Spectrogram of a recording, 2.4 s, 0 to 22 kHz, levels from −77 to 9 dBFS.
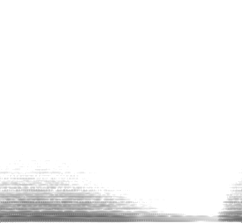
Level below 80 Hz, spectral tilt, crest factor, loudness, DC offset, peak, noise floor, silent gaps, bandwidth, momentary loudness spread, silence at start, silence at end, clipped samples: under -90 dBFS; -6 dB/octave; 14 dB; -29 LUFS; under 0.1%; -16 dBFS; -53 dBFS; none; 6.6 kHz; 20 LU; 0 s; 0 s; under 0.1%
